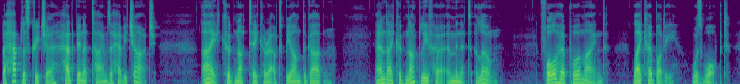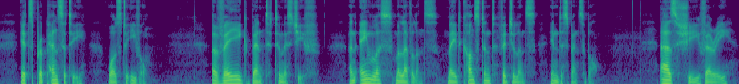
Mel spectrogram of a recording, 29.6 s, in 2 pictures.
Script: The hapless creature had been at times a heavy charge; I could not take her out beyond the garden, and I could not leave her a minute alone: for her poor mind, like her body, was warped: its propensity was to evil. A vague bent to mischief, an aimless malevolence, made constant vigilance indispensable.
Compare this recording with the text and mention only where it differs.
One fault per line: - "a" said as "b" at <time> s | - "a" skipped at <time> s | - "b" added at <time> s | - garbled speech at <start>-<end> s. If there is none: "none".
- "As she very" added at 28.0 s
